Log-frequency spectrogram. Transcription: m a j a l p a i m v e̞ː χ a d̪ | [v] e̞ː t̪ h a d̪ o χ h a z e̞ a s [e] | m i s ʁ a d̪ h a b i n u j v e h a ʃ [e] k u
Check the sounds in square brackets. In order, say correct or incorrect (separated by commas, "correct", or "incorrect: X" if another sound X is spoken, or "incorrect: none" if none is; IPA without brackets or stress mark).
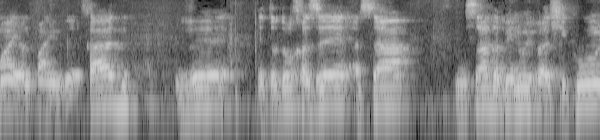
correct, incorrect: a, incorrect: i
